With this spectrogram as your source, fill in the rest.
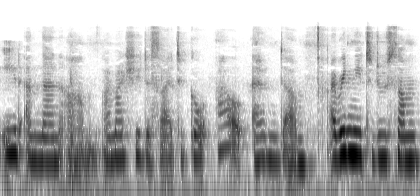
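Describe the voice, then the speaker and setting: A woman talks at a moderate pace in a fairly high voice, with noticeable noise behind her. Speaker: vlogger. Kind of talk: casual vlog talk. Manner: animated.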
